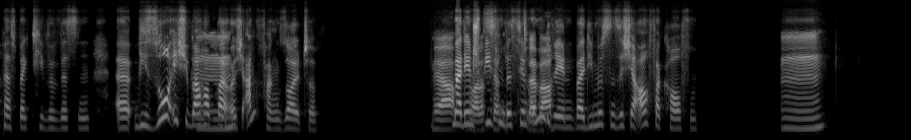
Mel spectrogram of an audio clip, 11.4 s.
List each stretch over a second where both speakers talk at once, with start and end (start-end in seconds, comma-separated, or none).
5.6-7.0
